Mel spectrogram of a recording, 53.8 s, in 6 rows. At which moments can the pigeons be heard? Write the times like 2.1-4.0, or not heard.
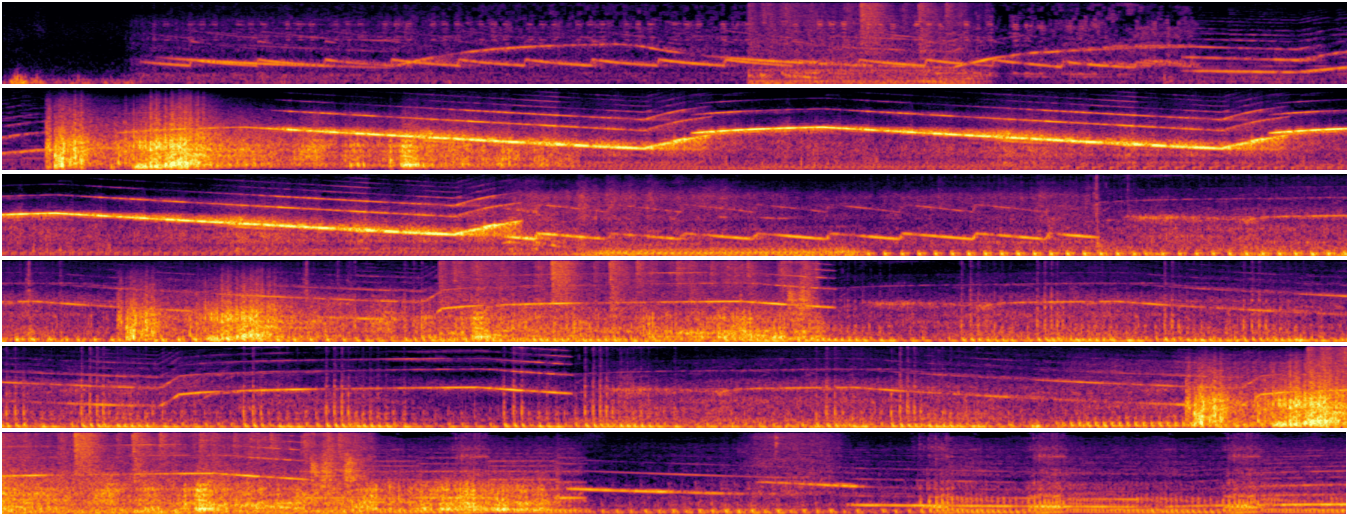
5.0-6.7, 29.8-32.4, 44.5-47.4.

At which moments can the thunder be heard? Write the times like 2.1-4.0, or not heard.
9.2-12.8, 27.6-32.4, 43.8-48.5.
